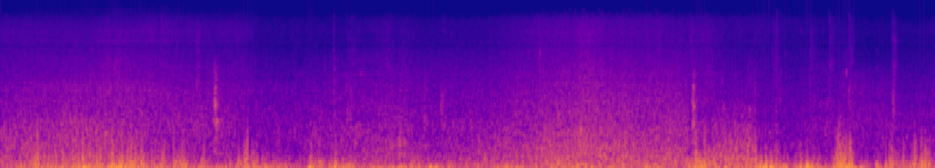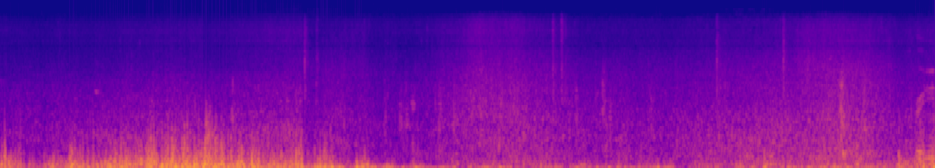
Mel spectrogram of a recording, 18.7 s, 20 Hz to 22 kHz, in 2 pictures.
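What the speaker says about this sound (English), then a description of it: "Pretty nice trade wind sailing." Ocean waves wash and strong trade winds buffet a 33ft sailboat crossing the Pacific, a loud continuous rush of wind noise and surging water with no talking.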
